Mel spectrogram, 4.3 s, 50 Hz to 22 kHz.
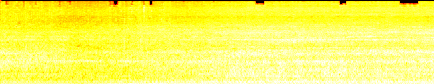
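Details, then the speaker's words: Pontiac Bonneville SSEI first start after transmission swap, transmission fluid about 2–3 quarts low; even, settled idle hum with a faint hiss, no knocking or roughness: normal idle. "So let's see if it starts. Woo! And I don't want to let it run for a long time, but I want to check the fluid on the trans."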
